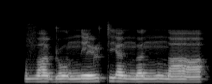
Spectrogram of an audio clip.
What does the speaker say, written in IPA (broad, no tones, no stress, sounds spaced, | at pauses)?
v a ɖ o n i ɭ t j ɛ n̪ ə n n̪ a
